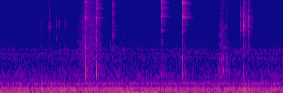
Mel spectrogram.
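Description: Faint computer keyboard and mouse clicks, a scattered series of short taps, over a low steady hum.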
